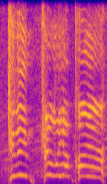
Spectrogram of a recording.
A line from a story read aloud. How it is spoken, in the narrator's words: shouted someone in the stand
